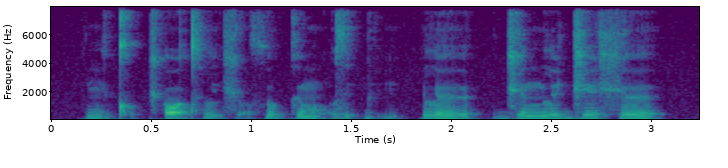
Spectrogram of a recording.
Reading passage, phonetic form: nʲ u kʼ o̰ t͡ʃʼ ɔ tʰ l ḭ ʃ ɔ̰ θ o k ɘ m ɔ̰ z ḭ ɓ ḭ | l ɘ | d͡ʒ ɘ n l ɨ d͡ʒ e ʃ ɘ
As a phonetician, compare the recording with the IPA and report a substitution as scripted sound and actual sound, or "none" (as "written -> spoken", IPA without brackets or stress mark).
o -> u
